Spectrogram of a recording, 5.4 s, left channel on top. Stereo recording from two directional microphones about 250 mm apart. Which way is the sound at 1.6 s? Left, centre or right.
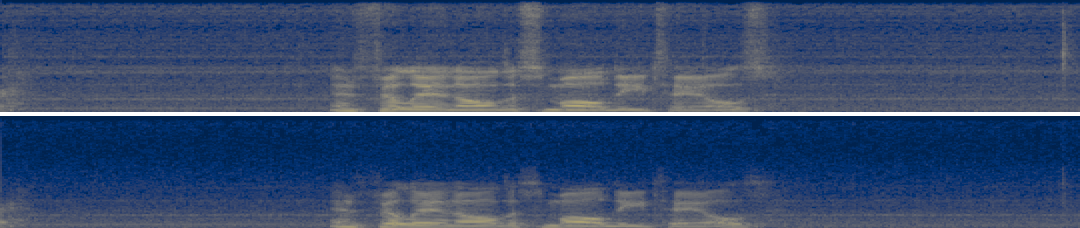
Left.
